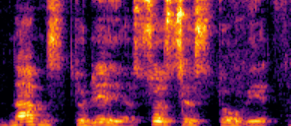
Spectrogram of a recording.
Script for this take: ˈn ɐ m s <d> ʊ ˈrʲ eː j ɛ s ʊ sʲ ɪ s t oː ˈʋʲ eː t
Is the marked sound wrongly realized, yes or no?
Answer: yes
